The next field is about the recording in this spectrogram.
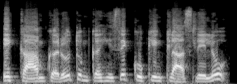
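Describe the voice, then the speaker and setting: A woman's voice: deep voice, expressive, a little fast, dry recording, pitched below the performer's own voice. A woman voicing a critical, bossy elderly Indian mother-in-law in a story. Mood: scolding, dissatisfied. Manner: complaining, bossy.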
